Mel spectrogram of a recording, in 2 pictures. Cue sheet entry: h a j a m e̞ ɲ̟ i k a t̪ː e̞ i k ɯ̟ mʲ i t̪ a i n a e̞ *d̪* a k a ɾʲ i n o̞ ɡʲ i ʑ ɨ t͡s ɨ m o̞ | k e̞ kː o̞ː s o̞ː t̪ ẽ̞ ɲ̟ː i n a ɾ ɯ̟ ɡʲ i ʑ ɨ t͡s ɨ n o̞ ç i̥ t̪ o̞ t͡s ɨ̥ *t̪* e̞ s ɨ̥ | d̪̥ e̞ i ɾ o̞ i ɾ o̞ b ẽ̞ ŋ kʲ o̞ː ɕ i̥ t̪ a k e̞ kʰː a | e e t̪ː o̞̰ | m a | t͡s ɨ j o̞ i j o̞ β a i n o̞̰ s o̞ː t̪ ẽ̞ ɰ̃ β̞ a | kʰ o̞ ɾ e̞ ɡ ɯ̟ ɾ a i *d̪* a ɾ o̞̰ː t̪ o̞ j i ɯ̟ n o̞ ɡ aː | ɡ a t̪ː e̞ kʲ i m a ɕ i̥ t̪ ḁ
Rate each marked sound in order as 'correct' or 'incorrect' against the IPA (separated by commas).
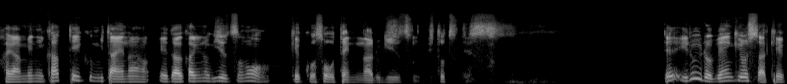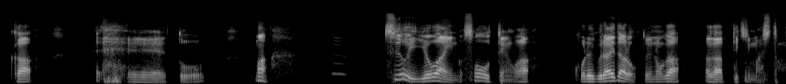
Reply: correct, incorrect, correct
